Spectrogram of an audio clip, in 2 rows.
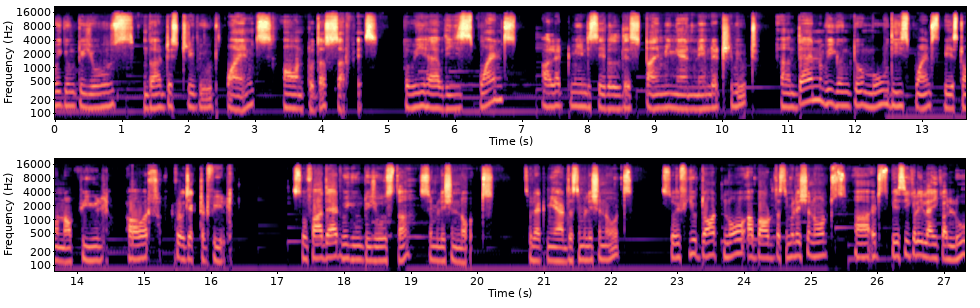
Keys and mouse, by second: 1.1-4.5 drag, 4.5 middle click, 5.0 ctrl+shift+click, 5.5 ctrl+shift+middle click, 6.4-22.6 drag, 10.8-22.6 middle drag, 10.8-22.8 right drag, 20.5 shift+a, 22.8 ctrl+click, 23.2 ctrl+space, 23.2 ctrl+click, 26.1-27.3 drag, 26.1-27.3 middle drag, 26.1-27.3 right drag.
